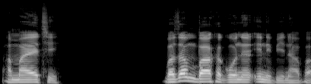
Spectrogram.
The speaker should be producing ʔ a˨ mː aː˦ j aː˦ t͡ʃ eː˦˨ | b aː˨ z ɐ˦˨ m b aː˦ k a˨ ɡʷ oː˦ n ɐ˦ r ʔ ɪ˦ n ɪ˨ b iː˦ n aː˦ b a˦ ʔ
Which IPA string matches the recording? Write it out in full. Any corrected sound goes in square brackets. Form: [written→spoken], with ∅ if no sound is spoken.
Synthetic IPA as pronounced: ʔ a˨ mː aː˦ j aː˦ t͡ʃ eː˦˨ | b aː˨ z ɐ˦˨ m b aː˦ k a˨ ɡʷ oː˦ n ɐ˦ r ʔ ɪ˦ n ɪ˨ b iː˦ n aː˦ b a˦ ʔ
